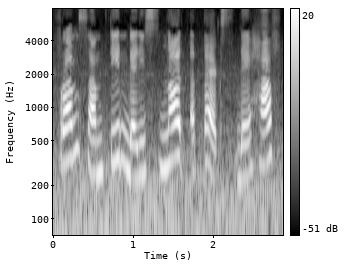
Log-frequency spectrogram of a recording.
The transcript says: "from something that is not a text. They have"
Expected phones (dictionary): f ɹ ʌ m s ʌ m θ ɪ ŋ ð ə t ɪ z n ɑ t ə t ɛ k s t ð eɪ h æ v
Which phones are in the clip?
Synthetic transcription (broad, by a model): f ɹ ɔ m s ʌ m t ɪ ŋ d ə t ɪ s n ɑ t ə t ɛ k s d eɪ h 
